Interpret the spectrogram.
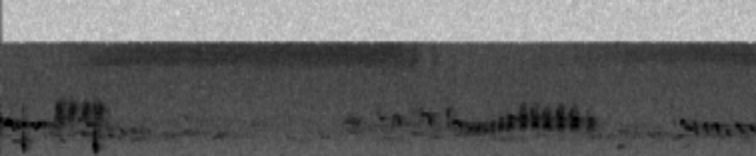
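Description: Faint garden ambience with a few short, high bird chirps and twitters, plus a couple of soft clicks in the first second.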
